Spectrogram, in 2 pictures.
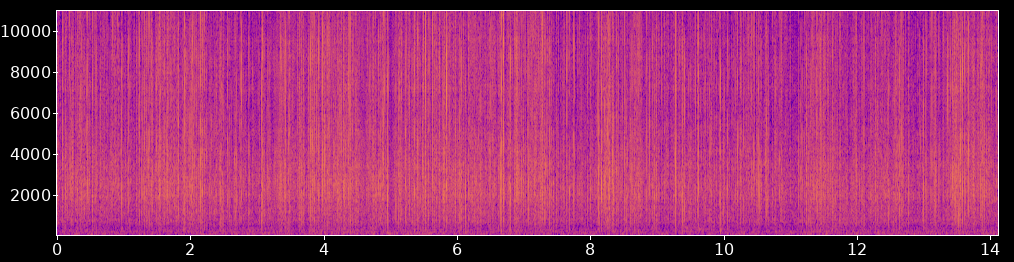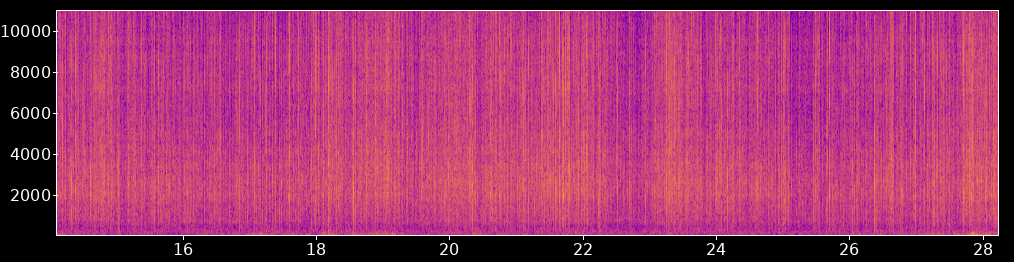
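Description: Steady rain falling on wet stone paving, an even hiss of drops, with a few soft low thumps in the second half, the loudest near the end.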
